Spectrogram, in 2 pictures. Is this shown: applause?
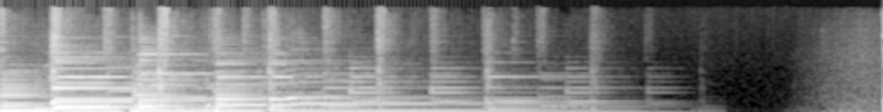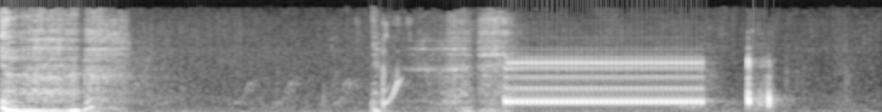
no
